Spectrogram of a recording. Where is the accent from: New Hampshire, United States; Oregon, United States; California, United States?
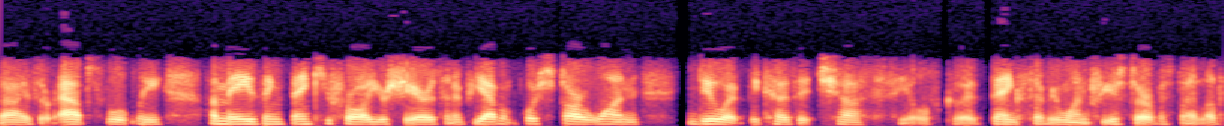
New Hampshire, United States; I'm from New Hampshire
